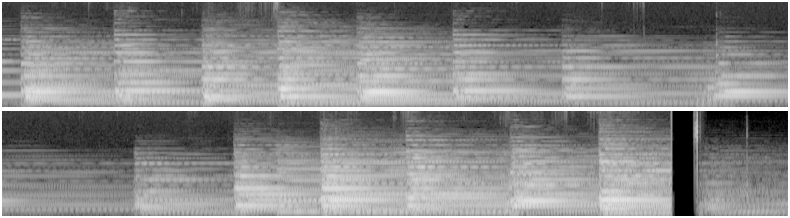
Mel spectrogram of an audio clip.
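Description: Grand piano playing a medley of hymns and gospel choruses, chords struck about twice a second and left to ring, with a softer held chord around the middle. The sound cuts out for an instant near the end.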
